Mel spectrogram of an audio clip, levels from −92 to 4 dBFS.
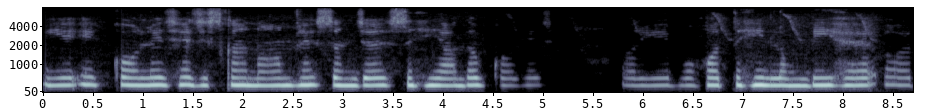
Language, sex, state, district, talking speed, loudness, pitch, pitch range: Hindi, female, Bihar, Gaya, 130 wpm, -23 LUFS, 255 Hz, 250-260 Hz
